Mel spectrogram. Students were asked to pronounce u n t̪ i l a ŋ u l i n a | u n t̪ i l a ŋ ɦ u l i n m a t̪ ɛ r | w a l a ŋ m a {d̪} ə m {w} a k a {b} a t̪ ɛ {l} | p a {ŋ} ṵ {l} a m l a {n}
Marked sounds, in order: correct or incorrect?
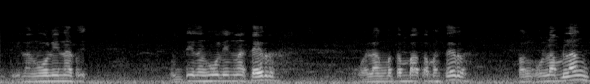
incorrect: t̪, incorrect: b, incorrect: m, incorrect: r, correct, correct, incorrect: ŋ

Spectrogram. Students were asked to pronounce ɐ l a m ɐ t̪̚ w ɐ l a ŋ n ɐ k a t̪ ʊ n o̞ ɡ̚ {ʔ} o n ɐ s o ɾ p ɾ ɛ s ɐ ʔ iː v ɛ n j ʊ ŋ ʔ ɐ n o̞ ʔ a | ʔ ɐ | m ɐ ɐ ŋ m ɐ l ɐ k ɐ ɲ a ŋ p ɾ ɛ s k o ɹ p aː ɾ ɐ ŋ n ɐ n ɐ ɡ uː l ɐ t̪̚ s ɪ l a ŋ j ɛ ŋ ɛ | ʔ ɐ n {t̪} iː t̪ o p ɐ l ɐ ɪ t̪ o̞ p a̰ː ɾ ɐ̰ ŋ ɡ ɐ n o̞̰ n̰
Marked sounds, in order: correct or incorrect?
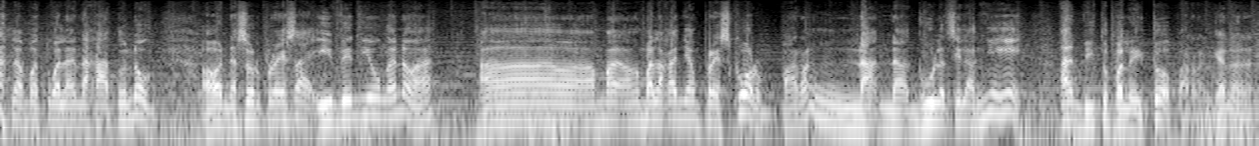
correct, incorrect: d̪

